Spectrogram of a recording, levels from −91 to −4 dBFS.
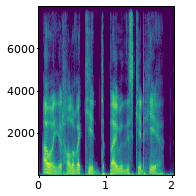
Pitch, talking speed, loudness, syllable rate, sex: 110 Hz, 415 wpm, -19 LUFS, 8.2 syllables/s, male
